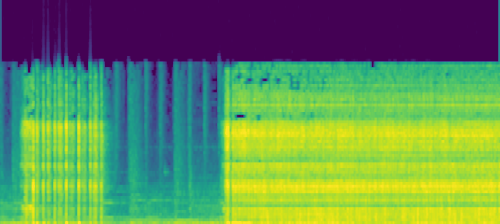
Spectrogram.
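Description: MIG welder arc tack-welding a steel roll-cage bar in place: a short burst of arc under a second long, then a little over two seconds in a second, steady arc that keeps running.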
